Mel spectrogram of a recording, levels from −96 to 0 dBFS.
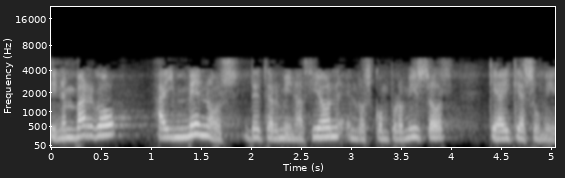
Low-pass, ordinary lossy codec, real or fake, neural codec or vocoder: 5.4 kHz; none; real; none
